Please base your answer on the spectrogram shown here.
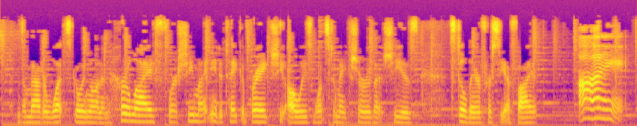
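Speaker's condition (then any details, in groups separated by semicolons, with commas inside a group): No condition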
